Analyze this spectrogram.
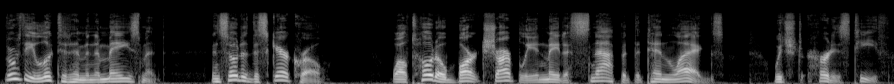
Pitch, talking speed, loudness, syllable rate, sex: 125 Hz, 180 wpm, -20 LUFS, 5.5 syllables/s, male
